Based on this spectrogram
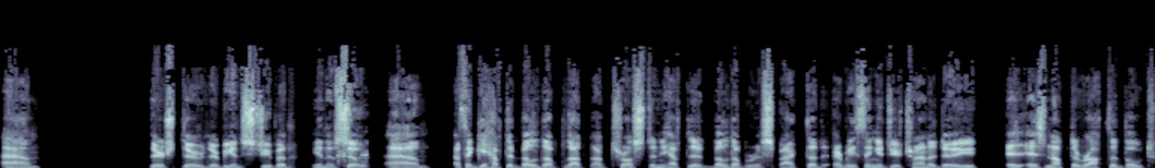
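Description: A man with a Northern Irish accent talks at a moderate pace and fairly low pitch, with ordinary pitch variation and very even loudness. The sound is dry and close with no echo, on a very clean recording with a silent background. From Northern Ireland. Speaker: youth director at a church. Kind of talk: casual interview. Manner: halting, conversational, laughs often.

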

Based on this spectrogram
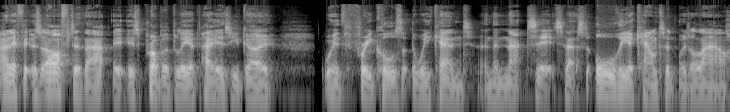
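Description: The recording is very clean, with a silent background. A man with a British accent speaks fairly quickly in a very deep, low pitch, his tone bright and sharp and his intonation fairly even. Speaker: podcast host. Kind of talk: casual chat.

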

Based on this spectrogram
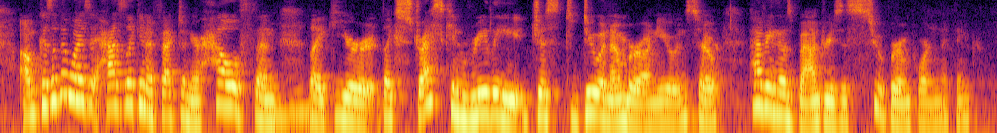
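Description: A woman at a medium pitch talks at a fairly quick pace with hardly any pauses and very wide pitch swings, over noticeable background noise. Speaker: tech startup founder. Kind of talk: panel discussion. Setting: stage with audience.

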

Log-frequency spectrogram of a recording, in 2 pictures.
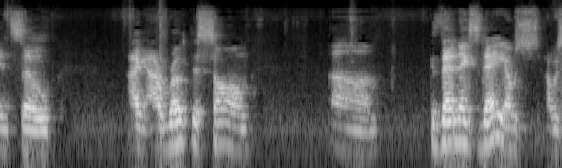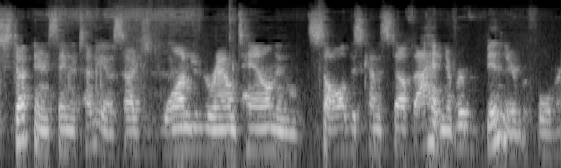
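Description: With a normal speaking voice, a man talks at a moderate pace with fairly even intonation. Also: medium pitch for a man. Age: 20s. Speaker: singer-songwriter. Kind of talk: casual chat. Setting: online live stream.

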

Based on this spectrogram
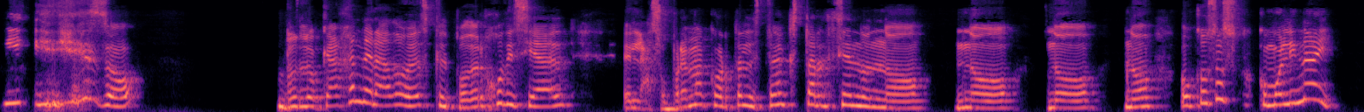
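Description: A woman's high voice at a fairly slow pace, with lively intonation and very even loudness. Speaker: political analyst. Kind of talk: casual political discussion.

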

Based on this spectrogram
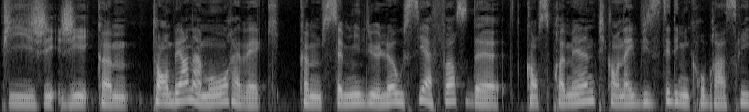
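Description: The woman's pitch is very deep and low. Her tone is dark and mellow. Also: ordinary pitch variation, moderate pace. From Montreal, Quebec. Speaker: co-founder of a diversity initiative in the beer industry. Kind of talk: podcast interview.

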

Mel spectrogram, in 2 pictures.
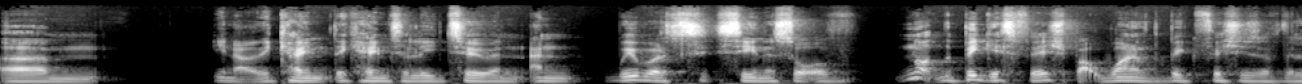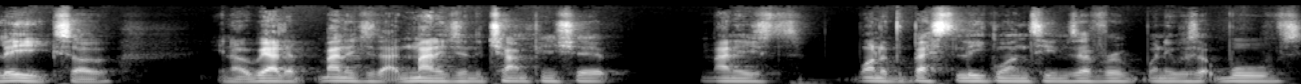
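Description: Recorded very cleanly with a silent background, a man with a fairly low, dark, mellow and somewhat breathy voice speaks very fast with fairly even intonation. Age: 20s. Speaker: professional footballer, goalkeeper. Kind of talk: casual interview.

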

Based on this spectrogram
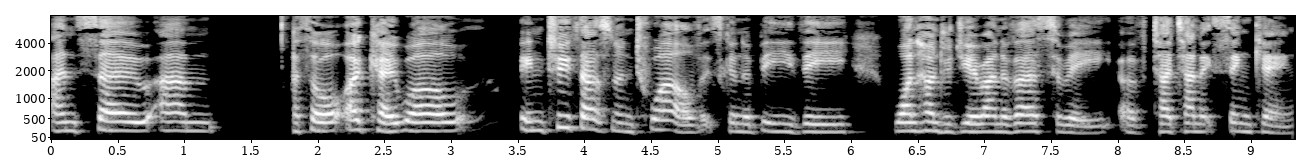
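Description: A woman at a medium pitch with a southern English accent, talking at a fairly slow pace in a very clean recording with a silent background. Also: ordinary pitch variation. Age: 50s. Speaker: author. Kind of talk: interview.

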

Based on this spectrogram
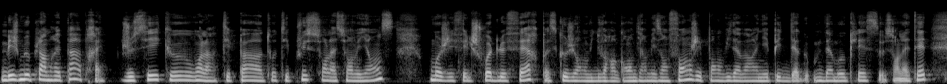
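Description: A woman speaks at a fairly quick pace with a fairly low pitch. Her tone is dark and mellow, and her intonation is fairly even. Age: 50s. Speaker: oncology nurse manager. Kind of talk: interview. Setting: hospital ward. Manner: halting.

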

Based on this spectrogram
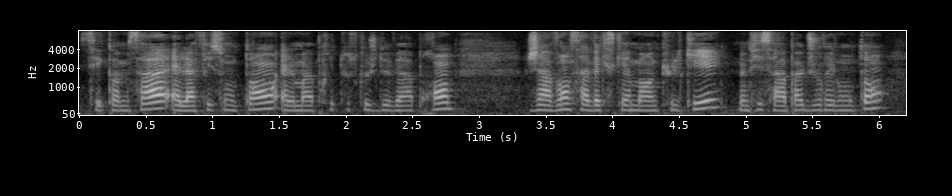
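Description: Her tone dark and mellow, a woman talks at a very fast pace with fairly even intonation. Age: 20s. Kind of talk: testimony.

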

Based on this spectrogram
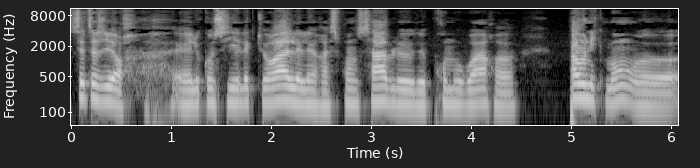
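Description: The speaker has a Spanish accent and a fairly slow pace. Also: man. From Mexico. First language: Spanish (speaking French). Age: 30s. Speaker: lawyer. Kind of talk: interview. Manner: halting.

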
